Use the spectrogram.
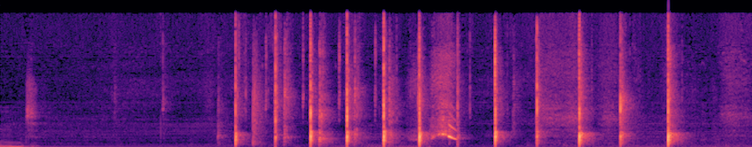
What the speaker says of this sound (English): That was a bit of a small clap.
